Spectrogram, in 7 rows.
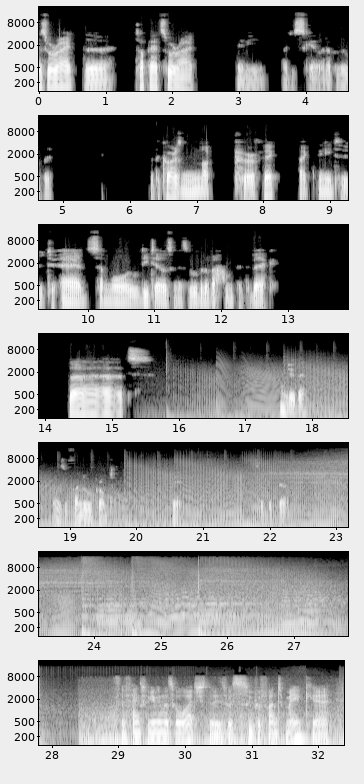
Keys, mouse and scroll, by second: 2.6-5.6 drag, 2.9 s, 5.7-6.1 middle drag, 6.1 drag, 8.6 middle click, 8.7 shift+middle click, 8.9 scroll, 9.1 middle click, 12.4 middle click, 12.6 Tab, 13.0 middle click, 14.4 click, 15.3 alt+shift+click, 16.7 alt+shift+a, 17.1 b, 17.2 click, 17.8 middle click, 18.3 click, 19.7 Tab, 19.8 middle click, 21.9 middle click, 22.6 Tab, 23.3 middle click, 23.6 Tab.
